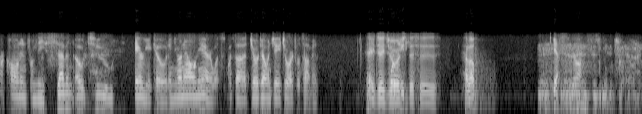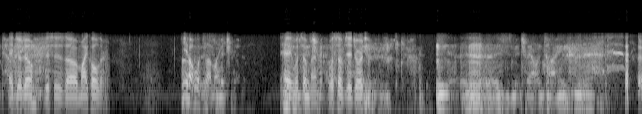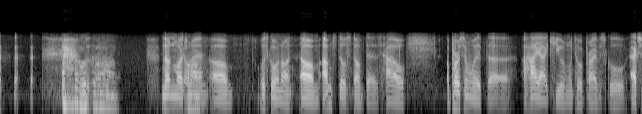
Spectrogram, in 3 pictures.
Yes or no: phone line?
yes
